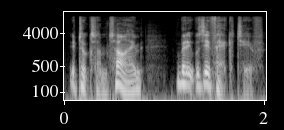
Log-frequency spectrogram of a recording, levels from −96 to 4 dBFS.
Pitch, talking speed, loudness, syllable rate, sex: 125 Hz, 235 wpm, -20 LUFS, 7.0 syllables/s, male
